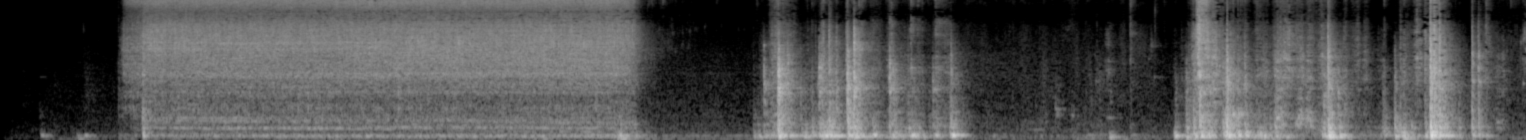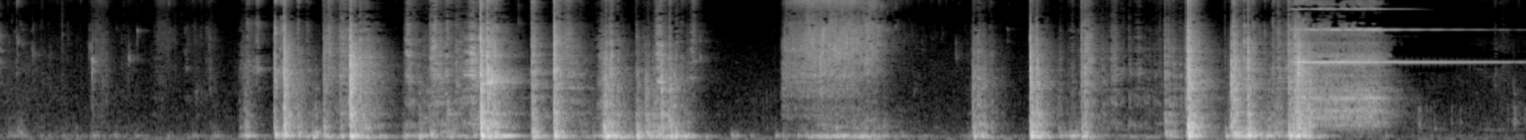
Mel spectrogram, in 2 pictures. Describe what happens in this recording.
I let some water run into the sink, and started to clean some cutlery. Then I turned the water on and off again once more. I continued to clean the cutlery when the doorbell rang.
